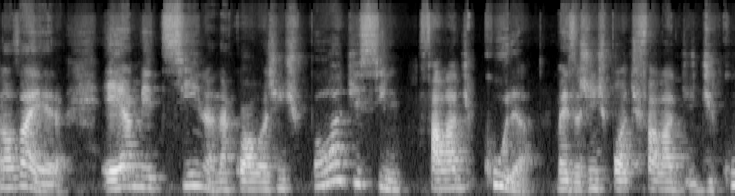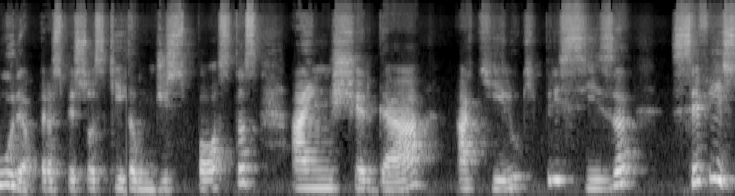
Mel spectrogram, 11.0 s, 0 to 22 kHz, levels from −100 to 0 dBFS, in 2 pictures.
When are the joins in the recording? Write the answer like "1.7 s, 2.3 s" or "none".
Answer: 3.1 s, 4.0 s, 6.4 s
